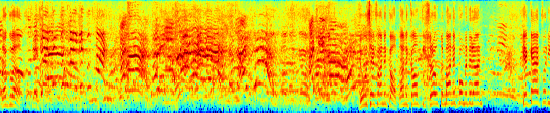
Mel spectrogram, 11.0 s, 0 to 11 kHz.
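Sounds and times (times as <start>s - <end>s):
children shouting while playing: 0.0s - 11.0s.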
